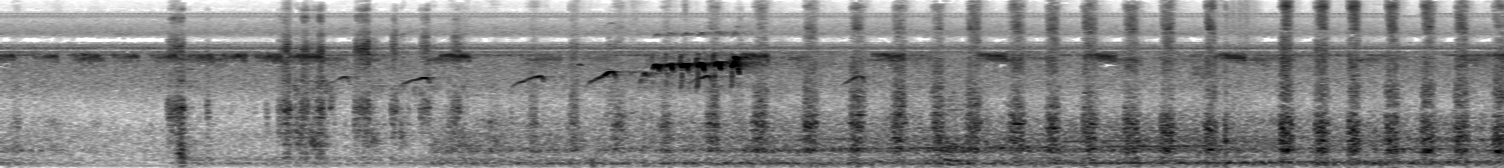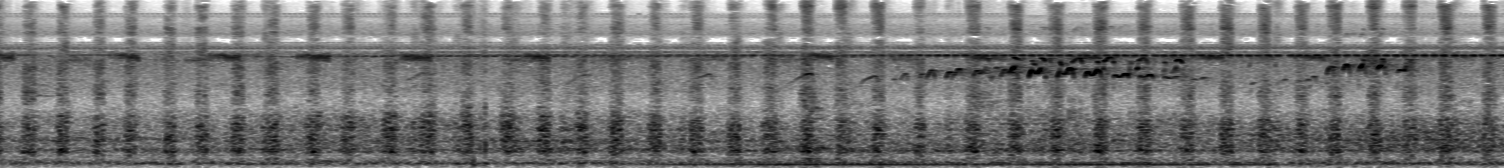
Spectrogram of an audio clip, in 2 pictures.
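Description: Insects chirping in a steady rhythm, a few chirps a second, over a continuous high-pitched whine, with short rising chirps now and then and a louder rapid burst about seven seconds in.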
